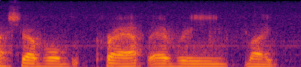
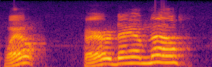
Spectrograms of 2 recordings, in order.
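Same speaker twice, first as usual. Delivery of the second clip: high, loud country dad voice; 12 semitones higher, 8 dB louder than usual. Retold or imitated. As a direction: play the dad shrugging it off. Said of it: "And he goes".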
